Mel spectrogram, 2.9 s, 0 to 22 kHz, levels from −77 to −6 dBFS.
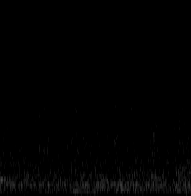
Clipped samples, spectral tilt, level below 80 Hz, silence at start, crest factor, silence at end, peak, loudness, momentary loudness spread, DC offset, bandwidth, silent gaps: under 0.1%; -3.5 dB/octave; -86 dBFS; 0 s; 18 dB; 0 s; -48 dBFS; -65 LUFS; 1 LU; under 0.1%; 13.5 kHz; none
